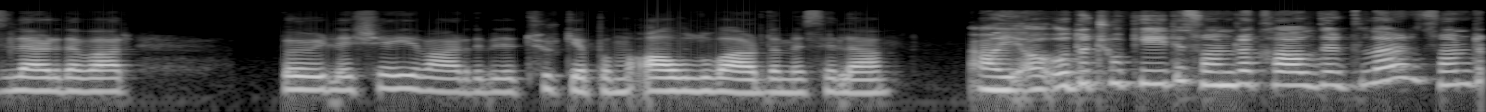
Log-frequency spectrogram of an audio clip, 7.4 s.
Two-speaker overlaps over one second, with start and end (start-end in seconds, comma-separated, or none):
none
